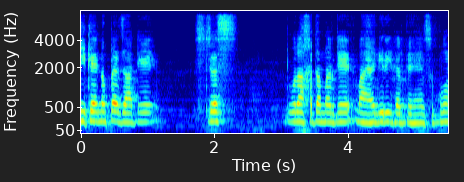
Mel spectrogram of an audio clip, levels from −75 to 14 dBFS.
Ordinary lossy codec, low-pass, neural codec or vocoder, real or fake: none; 7.2 kHz; codec, 24 kHz, 1 kbps, SNAC; fake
